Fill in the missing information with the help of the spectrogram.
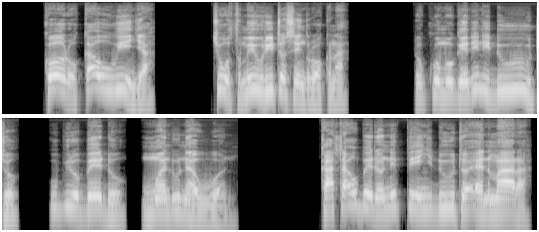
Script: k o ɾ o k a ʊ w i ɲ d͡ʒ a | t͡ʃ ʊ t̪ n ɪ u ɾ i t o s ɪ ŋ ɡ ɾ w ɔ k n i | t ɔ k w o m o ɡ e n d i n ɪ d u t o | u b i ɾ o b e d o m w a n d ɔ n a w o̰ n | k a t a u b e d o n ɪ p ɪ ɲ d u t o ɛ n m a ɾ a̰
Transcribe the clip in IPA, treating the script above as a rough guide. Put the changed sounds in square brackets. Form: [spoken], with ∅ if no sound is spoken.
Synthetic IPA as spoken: k o ɾ o k a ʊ w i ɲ d͡ʒ a | t͡ʃ ʊ t̪ [m] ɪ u ɾ i t o s ɪ ŋ ɡ ɾ w ɔ k n [a] | t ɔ k w o m o ɡ e n d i n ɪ d u t o | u b i ɾ o b e d o m w a n d [u] n a w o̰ n | k a t a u b e d o n ɪ p ɪ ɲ d u t o ɛ n m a ɾ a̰

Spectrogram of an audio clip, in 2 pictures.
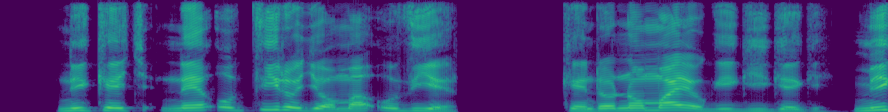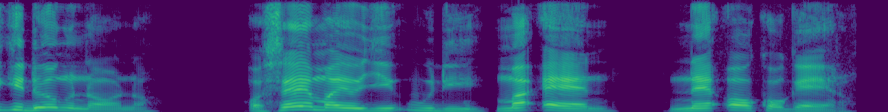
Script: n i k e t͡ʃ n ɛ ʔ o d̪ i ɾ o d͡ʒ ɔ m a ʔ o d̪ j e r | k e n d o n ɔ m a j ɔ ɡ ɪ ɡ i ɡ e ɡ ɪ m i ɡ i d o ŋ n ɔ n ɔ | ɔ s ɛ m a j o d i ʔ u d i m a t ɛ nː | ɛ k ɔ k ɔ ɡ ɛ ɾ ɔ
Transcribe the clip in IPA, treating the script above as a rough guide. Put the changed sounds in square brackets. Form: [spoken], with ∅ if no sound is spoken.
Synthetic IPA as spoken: n i k e t͡ʃ n ɛ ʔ o [t̪] i ɾ o d͡ʒ ɔ m a ʔ o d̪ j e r | k e n d o n ɔ m a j ɔ ɡ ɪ ɡ i ɡ e ɡ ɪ m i ɡ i d o ŋ n ɔ n ɔ | ɔ s ɛ m a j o [d͡ʒ] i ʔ u d i m a [ʔ] ɛ nː | ɛ [ʔ] ɔ k ɔ ɡ ɛ ɾ ɔ

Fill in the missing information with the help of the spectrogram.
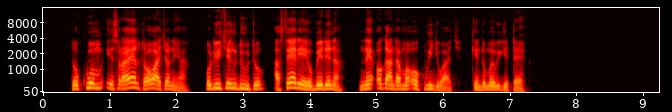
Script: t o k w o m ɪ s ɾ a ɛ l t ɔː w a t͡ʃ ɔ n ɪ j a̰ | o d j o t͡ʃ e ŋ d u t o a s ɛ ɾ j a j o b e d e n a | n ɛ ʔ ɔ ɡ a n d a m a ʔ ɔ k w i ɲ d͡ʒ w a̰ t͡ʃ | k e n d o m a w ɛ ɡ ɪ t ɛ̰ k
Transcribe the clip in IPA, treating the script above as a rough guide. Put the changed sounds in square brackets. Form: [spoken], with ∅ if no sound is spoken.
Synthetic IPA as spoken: t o k w o m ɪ s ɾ a ɛ l t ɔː w a t͡ʃ ɔ n ɪ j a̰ | o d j o t͡ʃ e ŋ d u t o a s ɛ ɾ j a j o b e d e n a | n ɛ ʔ ɔ ɡ a n d a m a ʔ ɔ k w i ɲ d͡ʒ w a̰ t͡ʃ | k e n d o m a w [i] ɡ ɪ t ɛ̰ k

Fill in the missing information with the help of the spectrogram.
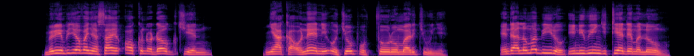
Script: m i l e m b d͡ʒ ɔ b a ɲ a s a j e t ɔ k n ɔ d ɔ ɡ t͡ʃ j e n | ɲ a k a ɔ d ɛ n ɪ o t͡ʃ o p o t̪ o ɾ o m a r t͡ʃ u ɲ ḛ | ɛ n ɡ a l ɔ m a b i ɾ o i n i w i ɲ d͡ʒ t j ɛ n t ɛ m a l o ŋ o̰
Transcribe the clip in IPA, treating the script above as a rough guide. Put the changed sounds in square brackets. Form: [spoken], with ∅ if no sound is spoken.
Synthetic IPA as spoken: m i [ɾ] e m b d͡ʒ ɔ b a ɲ a s a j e [ʔ] ɔ k n ɔ d ɔ ɡ t͡ʃ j e n | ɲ a k a ɔ [n] ɛ n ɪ o t͡ʃ o p o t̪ o ɾ o m a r t͡ʃ u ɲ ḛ | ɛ n [d] a l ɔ m a b i ɾ o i n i w i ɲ d͡ʒ t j ɛ n [d] ɛ m a l o ŋ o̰

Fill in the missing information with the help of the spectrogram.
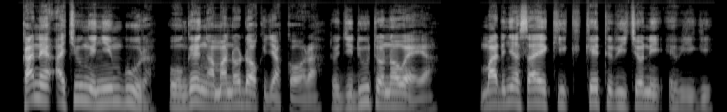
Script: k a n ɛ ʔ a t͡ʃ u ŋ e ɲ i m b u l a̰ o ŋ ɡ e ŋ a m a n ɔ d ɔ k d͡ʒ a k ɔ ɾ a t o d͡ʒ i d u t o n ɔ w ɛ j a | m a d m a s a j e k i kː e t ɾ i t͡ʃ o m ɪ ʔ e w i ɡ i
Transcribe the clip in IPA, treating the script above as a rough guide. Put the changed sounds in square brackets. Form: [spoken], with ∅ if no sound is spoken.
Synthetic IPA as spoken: k a n ɛ ʔ a t͡ʃ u ŋ e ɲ i m b u [ɾ] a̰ o ŋ ɡ e ŋ a m a n ɔ d ɔ k d͡ʒ a k ɔ ɾ a t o d͡ʒ i d u t o n ɔ w ɛ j a | m a d [ɲ] a s a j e k i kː e t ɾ i t͡ʃ o [n] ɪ ʔ e w i ɡ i

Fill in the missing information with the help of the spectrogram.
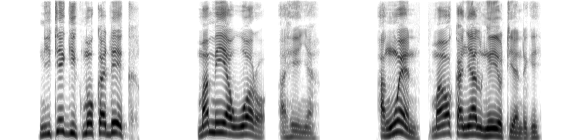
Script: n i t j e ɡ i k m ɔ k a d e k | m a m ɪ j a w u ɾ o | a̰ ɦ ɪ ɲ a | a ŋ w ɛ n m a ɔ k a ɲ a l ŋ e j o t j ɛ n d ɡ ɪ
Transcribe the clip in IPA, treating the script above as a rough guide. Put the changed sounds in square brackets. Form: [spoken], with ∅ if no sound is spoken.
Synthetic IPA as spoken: n i t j e ɡ i k m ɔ k a d e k | m a m ɪ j a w [ɔ] ɾ [ɔ] | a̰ ɦ ɪ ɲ a | a ŋ w ɛ n m a ɔ k a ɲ a l ŋ e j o t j ɛ n d ɡ ɪ

